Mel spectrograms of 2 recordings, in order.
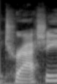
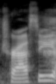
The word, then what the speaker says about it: Trassy: off she did and if you get the name wrong or call me trashy instead of trassy I'm definitely going to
